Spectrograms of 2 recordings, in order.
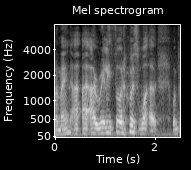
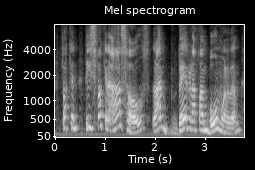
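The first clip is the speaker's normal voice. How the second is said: mock outrage; 7 semitones higher than usual. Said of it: "So I'm like".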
